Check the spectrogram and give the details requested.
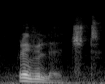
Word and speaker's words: privileged: No, Privileged. don't make the second syllable longer. It is just the first thing. Privileged.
